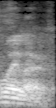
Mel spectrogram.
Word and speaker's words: Euler: His name is spelled Euler, right? But it's actually pronounced Euler. I'm going to say it's German, right, basically.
